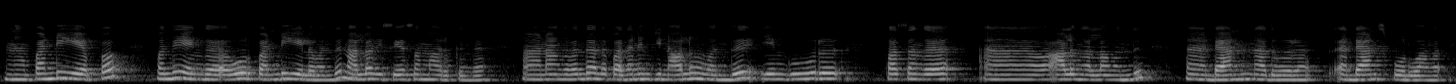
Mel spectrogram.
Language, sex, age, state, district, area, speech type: Tamil, female, 45-60, Tamil Nadu, Salem, rural, spontaneous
